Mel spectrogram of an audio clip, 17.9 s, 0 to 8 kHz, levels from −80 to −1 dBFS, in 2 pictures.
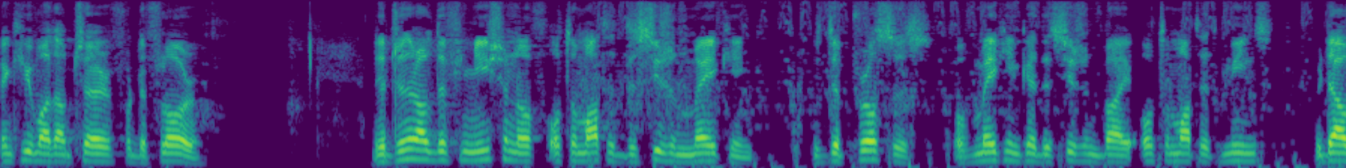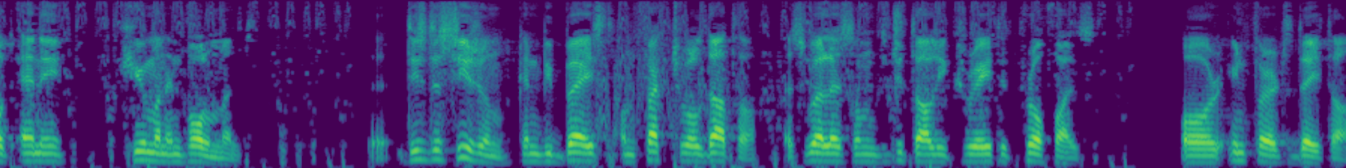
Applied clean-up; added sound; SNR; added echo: classical method spectral subtraction.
